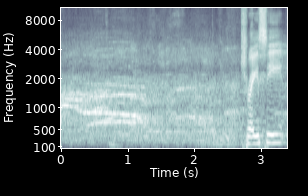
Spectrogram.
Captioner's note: audience cheers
